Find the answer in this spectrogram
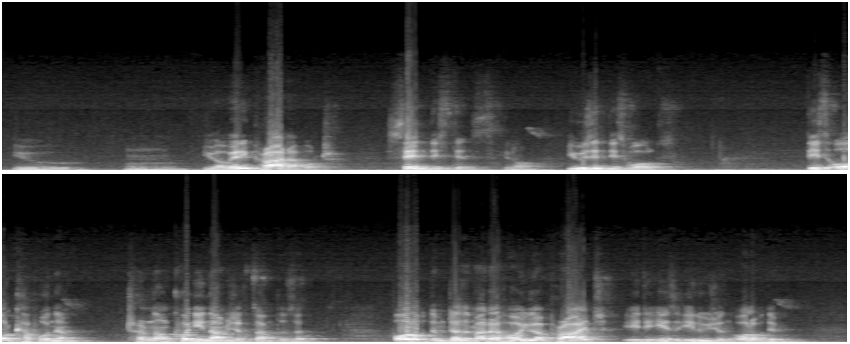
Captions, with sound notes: You are very proud about saying these things, you know, using these words. This all [Tibetan] All of them, doesn't matter how you are pride, it is illusion, all of them.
